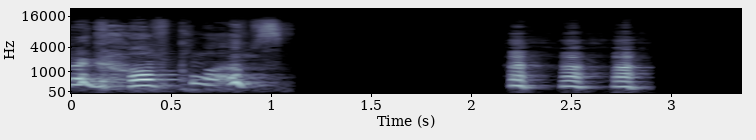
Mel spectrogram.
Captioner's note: laughing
